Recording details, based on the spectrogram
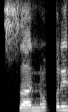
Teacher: نون کو قاف سے ملا کر پڑھیں گے. قاف پہ قلقلہ ہو رہا ہے کیونکہ یہ جزم کے ساتھ آیا ہے. اور را کے نیچے زیر کی حرکت ہے، اس کو جلدی پڑھیں گے.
